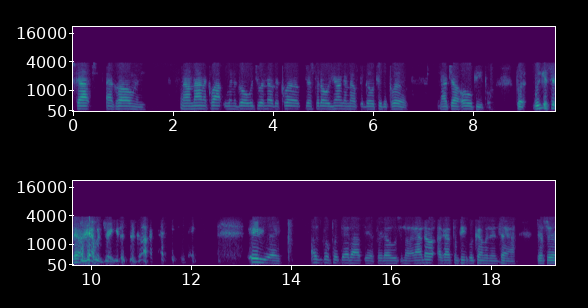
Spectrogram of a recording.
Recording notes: TNTSuperfantastic Conference Call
